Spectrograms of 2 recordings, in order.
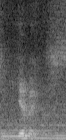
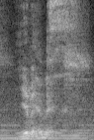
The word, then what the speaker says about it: Ix: damn your eyes sorry it says it's pronounced yix yix feel like a breakfast cereal yix get your yix how like the marshmallows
